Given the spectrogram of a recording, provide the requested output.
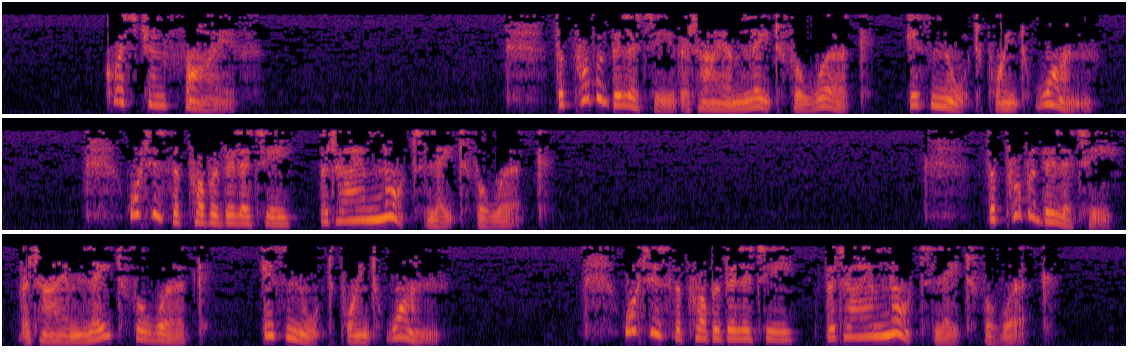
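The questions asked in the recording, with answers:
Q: What is the probability that I am not late for work?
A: 0.9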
